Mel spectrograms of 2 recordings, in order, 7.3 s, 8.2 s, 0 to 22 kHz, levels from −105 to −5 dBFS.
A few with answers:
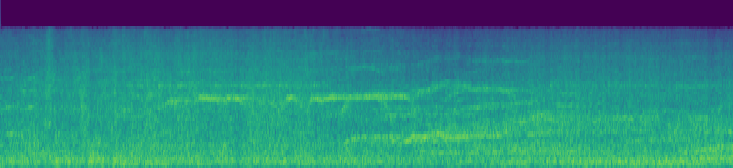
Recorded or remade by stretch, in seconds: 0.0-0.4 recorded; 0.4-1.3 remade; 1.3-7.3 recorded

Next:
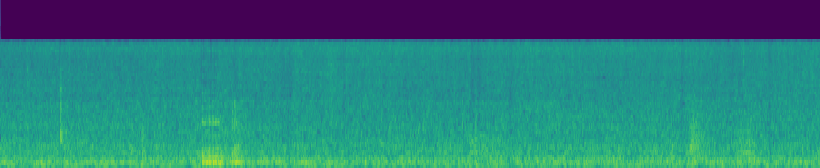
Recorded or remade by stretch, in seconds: 0.0-3.2 recorded; 3.2-3.8 remade; 3.8-8.2 recorded

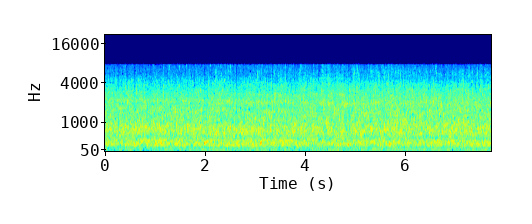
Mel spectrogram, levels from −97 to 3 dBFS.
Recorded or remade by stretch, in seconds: 0.0-4.1 recorded; 4.1-4.9 remade; 4.9-7.7 recorded

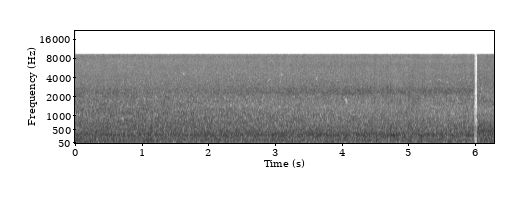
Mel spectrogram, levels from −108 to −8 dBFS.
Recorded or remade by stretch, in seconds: 0.0-4.4 recorded; 4.4-5.3 remade; 5.3-6.3 recorded

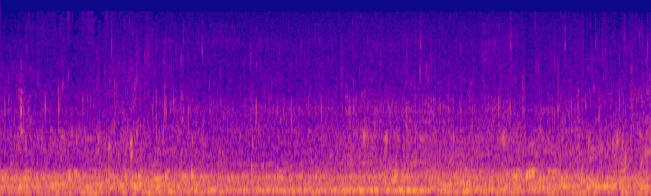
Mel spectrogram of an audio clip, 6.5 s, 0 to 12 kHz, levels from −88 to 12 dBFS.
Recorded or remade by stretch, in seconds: 0.0-6.5 recorded

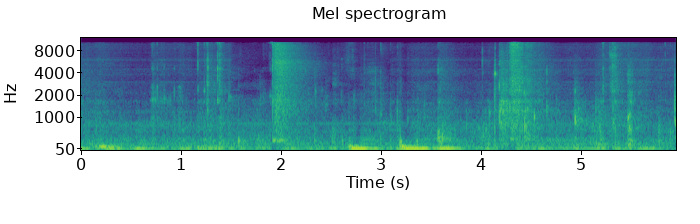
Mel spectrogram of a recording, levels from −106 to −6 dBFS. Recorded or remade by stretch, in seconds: 0.0-1.5 remade; 1.5-3.1 recorded; 3.1-6.0 remade

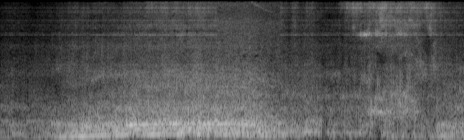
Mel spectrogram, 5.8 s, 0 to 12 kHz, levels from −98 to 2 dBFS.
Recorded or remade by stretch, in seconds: 0.0-2.7 remade; 2.7-3.5 recorded; 3.5-5.8 remade

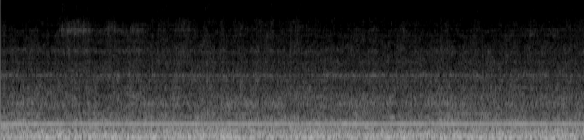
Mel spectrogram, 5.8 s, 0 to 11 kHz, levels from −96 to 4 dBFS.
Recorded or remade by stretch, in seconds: 0.0-5.8 remade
